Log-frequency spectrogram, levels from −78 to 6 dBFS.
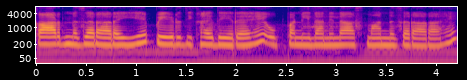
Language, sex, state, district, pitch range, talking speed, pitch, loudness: Hindi, female, Haryana, Rohtak, 190-205 Hz, 240 wpm, 195 Hz, -20 LUFS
